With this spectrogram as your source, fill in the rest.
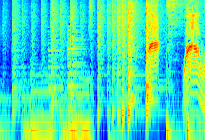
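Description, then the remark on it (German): Several loud, nasal duck quacks come in quick succession without any talking, ending in a longer, wavering quack. “Außerdem gibt es Pfeifen, die das Quaken einer Ente täuschend echt nachahmen und auf diese Weise andere Enten sozusagen herbeirufen.”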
